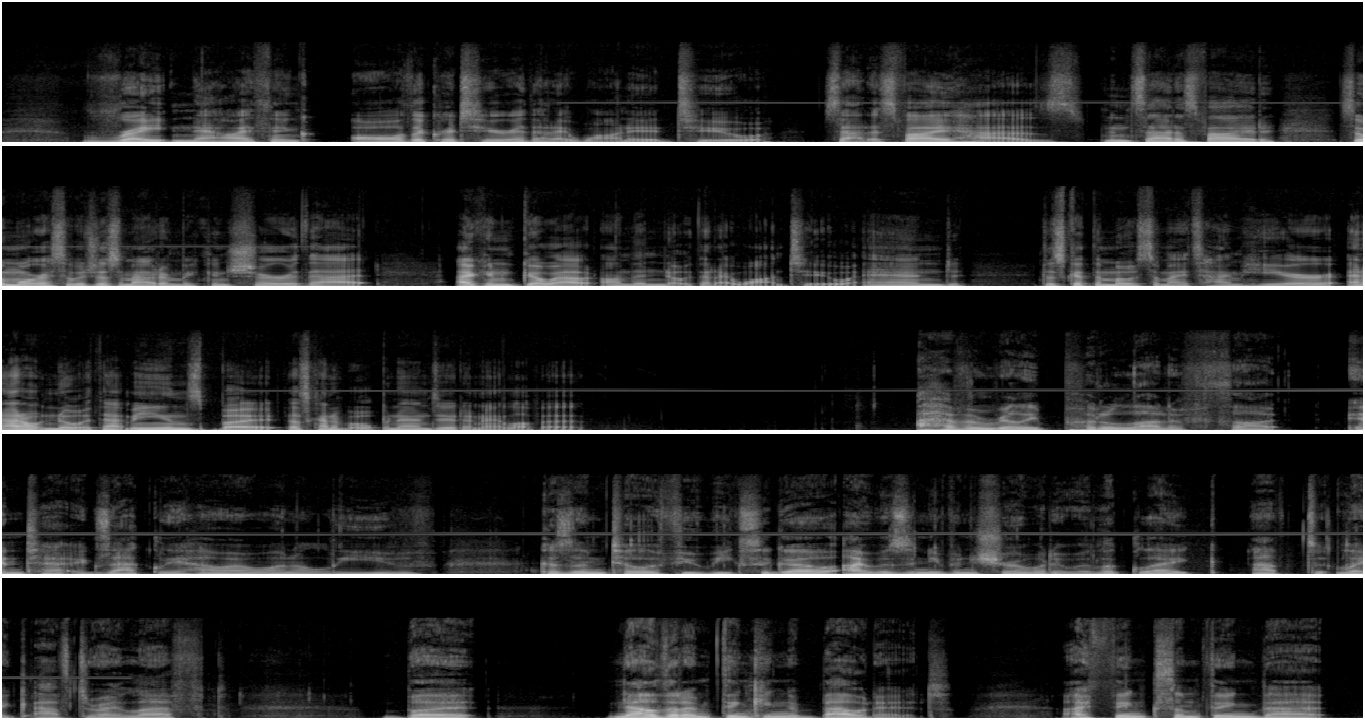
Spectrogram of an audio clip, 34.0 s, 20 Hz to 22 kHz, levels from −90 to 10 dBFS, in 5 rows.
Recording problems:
high-pitched whine; faint; from 3 to 8.5 s and from 15 to 28 s; 6.5 kHz, 35 dB below the speech

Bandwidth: 15.5 kHz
